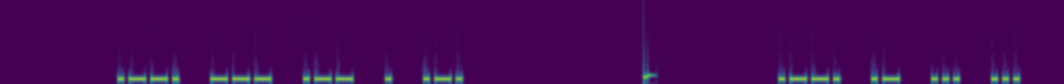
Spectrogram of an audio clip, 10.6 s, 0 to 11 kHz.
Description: Morse code, heard as a keyed tone, about 22 wpm, spaced as for 16 wpm, 690 Hz. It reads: POWER PASS
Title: 2x Character Spacing - Top 500 Words - 22wpm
